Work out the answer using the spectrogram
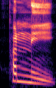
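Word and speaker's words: funny: Double N है तो आधा न और फिर से एक न हो जाएगा और वाई है तो दीर्घ तो हो गया फन्नी।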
